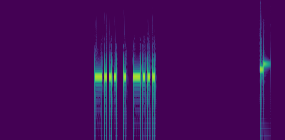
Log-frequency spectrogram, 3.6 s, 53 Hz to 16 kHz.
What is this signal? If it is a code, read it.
Morse code, heard as a keyed tone, about 40 wpm, 700 Hz. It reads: BEB
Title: Three Challenging Letter-Number Combinations 40wpm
